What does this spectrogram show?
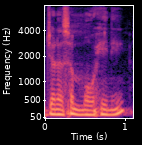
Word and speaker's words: Jana Sammohini: It's a tongue twister for many, but Jana Sammohini, easy for us, but it's not that easy to pronounce.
